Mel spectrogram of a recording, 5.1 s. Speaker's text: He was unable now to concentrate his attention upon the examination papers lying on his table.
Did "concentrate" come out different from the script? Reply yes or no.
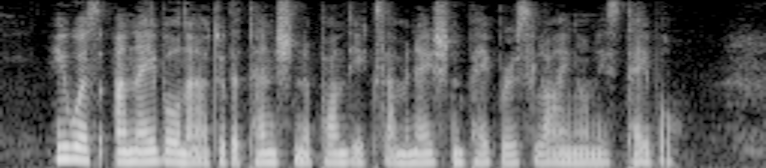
yes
